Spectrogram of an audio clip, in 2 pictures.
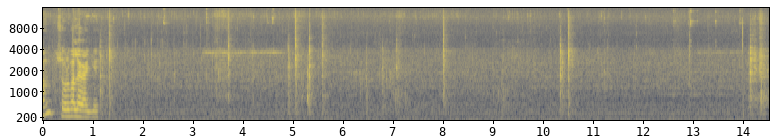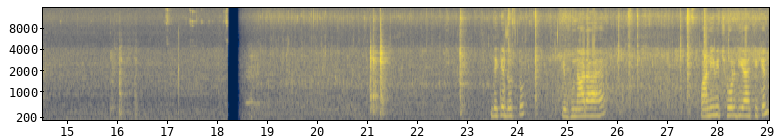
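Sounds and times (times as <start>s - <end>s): chicken sizzling in oil: 18.8s - 29.0s.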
